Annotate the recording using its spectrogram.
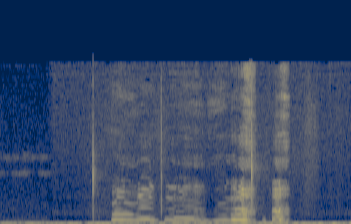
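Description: A young woman sobs and wails nearby.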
